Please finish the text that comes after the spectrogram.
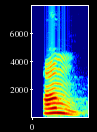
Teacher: जब हम अनुस्वार का उच्चारण कर रहे हैं अंग, तो हम कंठ से आवाज निकाल के नाक में लेकर जा रहे हैं।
